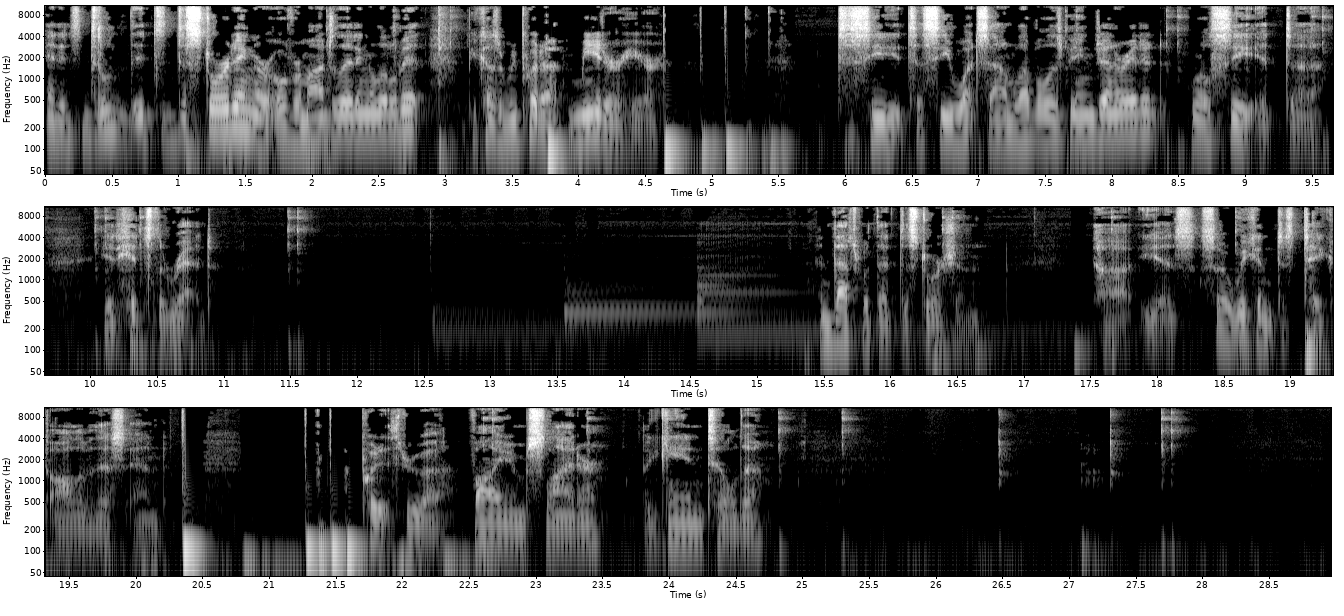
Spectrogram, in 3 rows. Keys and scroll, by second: 3.7-5.9 typing, 19.0 BackSpace, 20.3-22.0 typing.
